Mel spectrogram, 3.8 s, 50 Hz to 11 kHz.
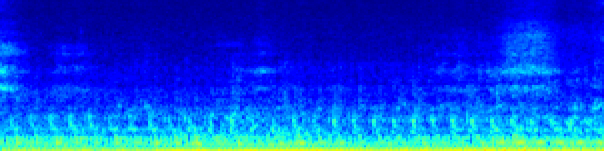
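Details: Citroen C5 jump-started from a dead battery on a very cold winter day, running on summer fuel. A low, even diesel rumble with a steady fast beat and no misses or knocks: a clean idle after the cold start, with no smoke.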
